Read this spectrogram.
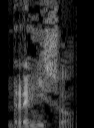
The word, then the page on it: remiso: espagnol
